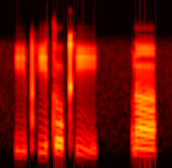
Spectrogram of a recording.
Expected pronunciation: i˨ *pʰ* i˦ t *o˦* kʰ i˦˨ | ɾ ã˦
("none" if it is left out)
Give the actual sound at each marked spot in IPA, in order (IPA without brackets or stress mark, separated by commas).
pʰ, o˦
